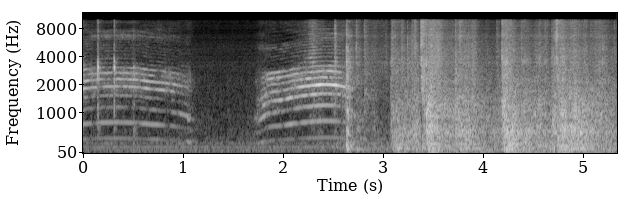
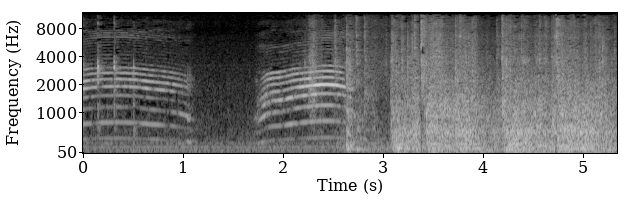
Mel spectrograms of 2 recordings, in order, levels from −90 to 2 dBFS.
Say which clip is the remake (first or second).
first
